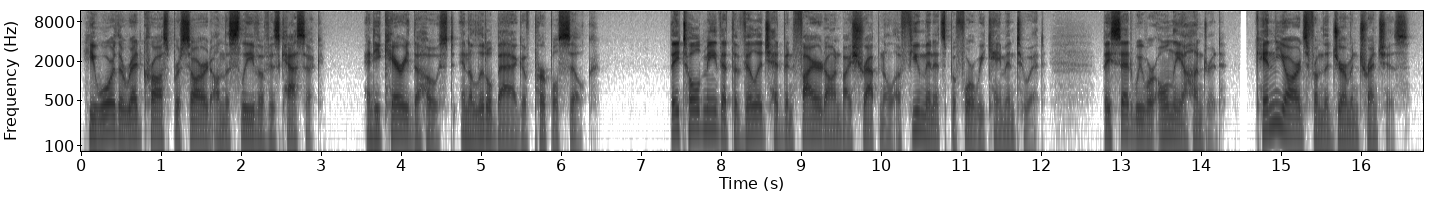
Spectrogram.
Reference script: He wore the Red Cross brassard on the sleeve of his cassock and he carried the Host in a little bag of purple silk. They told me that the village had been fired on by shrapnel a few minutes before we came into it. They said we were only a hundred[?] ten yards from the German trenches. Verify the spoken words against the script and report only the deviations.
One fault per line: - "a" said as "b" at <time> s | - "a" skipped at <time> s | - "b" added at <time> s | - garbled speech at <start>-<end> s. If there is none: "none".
none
